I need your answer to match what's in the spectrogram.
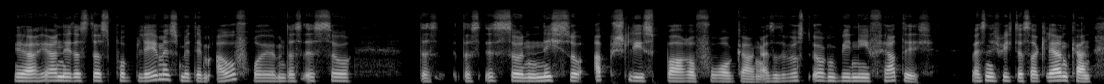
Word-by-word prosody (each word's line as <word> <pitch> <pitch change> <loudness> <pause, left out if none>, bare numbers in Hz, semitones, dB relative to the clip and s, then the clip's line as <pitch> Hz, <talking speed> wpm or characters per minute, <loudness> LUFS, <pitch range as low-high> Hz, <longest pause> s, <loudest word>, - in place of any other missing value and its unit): Ja, 165 -1 +5
ja, 175 +2 +2
ne, 175 -1 +4
das 170 0 0
das 170 0 +1
Problem 170 +5 0
ist 230 -4 -1
mit 165 -2 -3
dem 150 -1 -2
Aufräumen 155 -8 -1
das 155 -1 -3
ist 170 - -2
so 165 -2 +1 0.7
das - - -7 0.2
das - - -5
ist 175 -1 -4
so 170 - +3
'n 160 0 +3
nicht 185 +1 +3
so 170 -2 +1
abschließbarer 150 -4 0
Vorgang. 140 -3 -2
Also, 145 +1 -2
du 150 +2 -8
wirst 180 +1 -5
irgendwie 170 -2 0
nie 165 -1 +2
fertig. 180 - -2 0.3
Weiß - - -2
nicht, 175 -3 +1
wie - - +2
ich 170 - -7
das 160 - 0
erklären 170 +4 +5
kann. 145 -2 +4
165 Hz, 190 wpm, -25 LUFS, 155-175 Hz, 0.7 s, Ja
